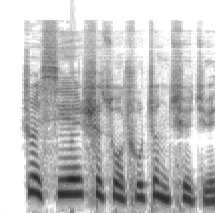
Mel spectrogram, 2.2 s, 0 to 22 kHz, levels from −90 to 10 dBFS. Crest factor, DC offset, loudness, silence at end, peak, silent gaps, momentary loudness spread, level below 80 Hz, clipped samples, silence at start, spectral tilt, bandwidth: 14 dB; under 0.1%; -13 LUFS; 0 s; 0 dBFS; none; 5 LU; -58 dBFS; 0.1%; 0.25 s; -5.5 dB/octave; 15.5 kHz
